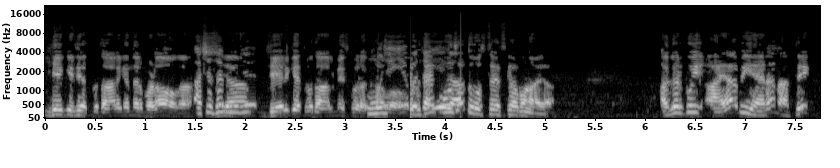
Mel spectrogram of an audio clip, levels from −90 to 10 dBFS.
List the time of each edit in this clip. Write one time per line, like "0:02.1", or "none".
0:04.2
